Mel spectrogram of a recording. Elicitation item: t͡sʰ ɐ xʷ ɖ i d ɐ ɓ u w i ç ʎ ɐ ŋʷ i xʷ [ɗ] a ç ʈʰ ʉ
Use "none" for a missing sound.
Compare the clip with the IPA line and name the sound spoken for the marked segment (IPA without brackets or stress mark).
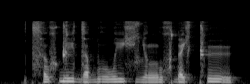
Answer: ɗ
